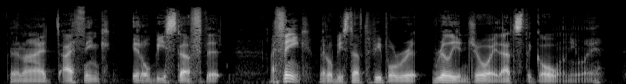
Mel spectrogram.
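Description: A man with an American accent speaks at a moderate pace, his loudness swinging widely in a dry, close sound with no echo. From Idaho, US. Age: 30s. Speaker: hunting podcast host. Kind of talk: solo podcast monologue. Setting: home bedroom, recording alone.

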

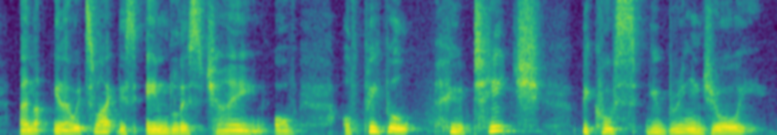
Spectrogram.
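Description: In a very clean recording with a silent background, a woman with an Australian accent speaks very slowly, her fairly low, dark, mellow voice carrying lively intonation. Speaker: retired English teacher. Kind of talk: interview.

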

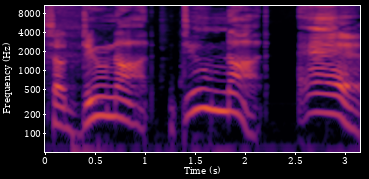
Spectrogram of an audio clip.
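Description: In a Southern US accent, a man speaks with very wide pitch swings. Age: 20s. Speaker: podcast co-host. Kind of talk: casual chat.

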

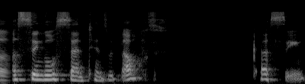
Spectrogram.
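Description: With an American accent, a woman speaks at a fairly slow pace in a fairly high pitch. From Chicago, southwest side. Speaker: college student podcast co-host. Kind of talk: casual chat.

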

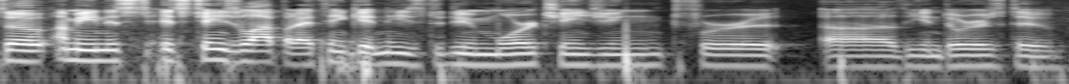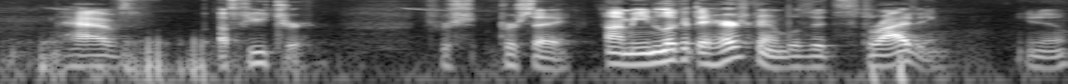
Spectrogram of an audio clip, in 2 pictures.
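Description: This man talks at a moderate pace in a normal speaking voice, at a medium pitch with ordinary pitch variation. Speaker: racer. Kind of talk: casual chat.

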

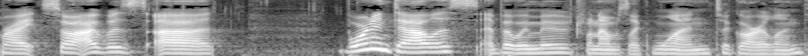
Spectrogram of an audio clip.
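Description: A woman speaks at a moderate pace in a normal speaking voice, fairly low in pitch with ordinary pitch variation. The recording is very clean, with a silent background. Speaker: podcast host and interviewee sharing testimony. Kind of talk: testimony interview.

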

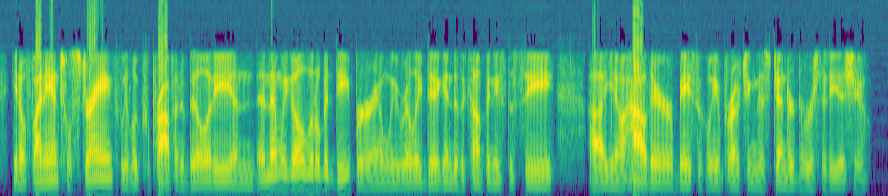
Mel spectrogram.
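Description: Fast-paced and fairly low in pitch, a man talks with ordinary pitch variation.

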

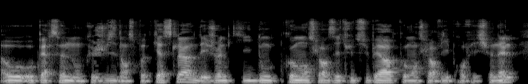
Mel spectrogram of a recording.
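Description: A man with a very deep, low pitch, against a quiet background. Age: 20s. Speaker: podcast host giving financial advice. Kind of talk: solo advice monologue. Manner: hesitant, many fillers and repetitions.

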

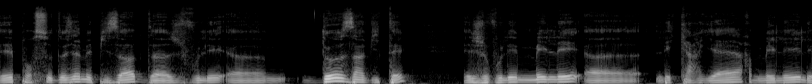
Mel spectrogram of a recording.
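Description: A man speaks very slowly at a fairly low pitch, his tone dark and mellow with ordinary pitch variation. The recording is very clean and dry, close with no echo and a silent background. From France. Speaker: podcast host. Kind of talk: casual interview. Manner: hesitant, many fillers.

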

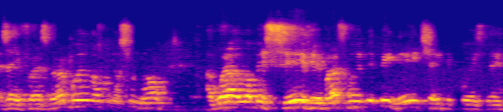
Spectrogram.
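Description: Loudness swings widely as a man talks at a moderate speed. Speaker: rock band musician. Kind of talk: casual chat.

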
